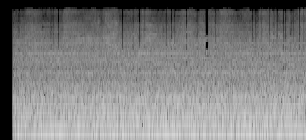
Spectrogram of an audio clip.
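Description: Steady low rumble of road and wind noise inside a car moving at highway speed, starting a moment in.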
